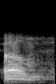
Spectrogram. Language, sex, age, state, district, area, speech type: Tamil, male, 18-30, Tamil Nadu, Nagapattinam, rural, conversation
